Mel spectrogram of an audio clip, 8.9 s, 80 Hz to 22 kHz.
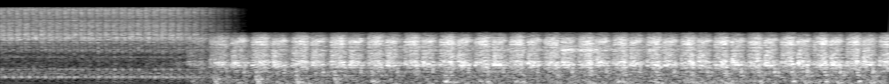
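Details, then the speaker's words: Old Bassett-Lowke plant engine resembling a Stuart S50, run on air after the slide valve was filed and reset, with some air leaking at the steam chest pipe: even running with crisp exhaust puffs and plenty of power; normal running. "I set the valve climbing fairly accurately and I'm surprised that it runs this well there's plenty of power as well"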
